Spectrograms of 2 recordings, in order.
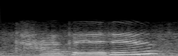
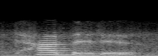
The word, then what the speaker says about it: taberu: So an example of that would be taberu. Taberu is spelled T-A-B-E-R-U and it ends in E-R-U.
